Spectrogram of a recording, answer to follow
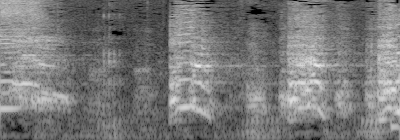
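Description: Domestic geese honking, about four loud, harsh honks in quick succession.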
